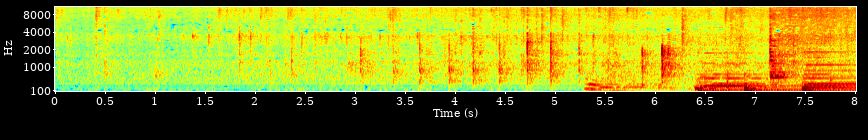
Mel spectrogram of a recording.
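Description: Faint sizzling and crackling of soy chunks and onion pieces frying in a pan while a spatula stirs them, the crackling growing louder. Music comes in about five seconds in.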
